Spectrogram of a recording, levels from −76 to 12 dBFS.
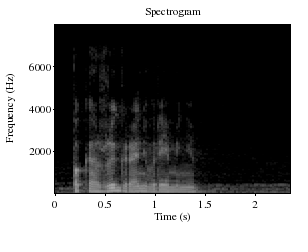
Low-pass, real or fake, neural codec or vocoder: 7.2 kHz; real; none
